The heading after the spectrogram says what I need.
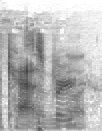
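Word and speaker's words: Kacper: are something wait inspire's real name is Casper makes sense best of luck with the rest of the games yeah thank you it's spelled really crazy too it's k-a-c-p-e-r that's cool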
